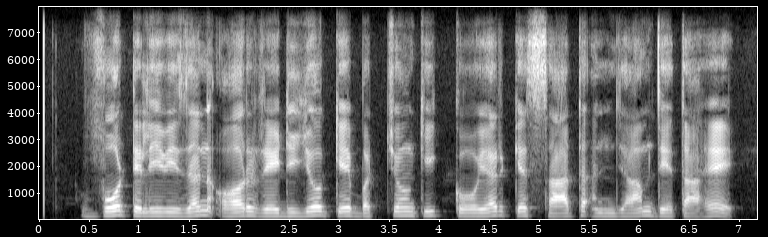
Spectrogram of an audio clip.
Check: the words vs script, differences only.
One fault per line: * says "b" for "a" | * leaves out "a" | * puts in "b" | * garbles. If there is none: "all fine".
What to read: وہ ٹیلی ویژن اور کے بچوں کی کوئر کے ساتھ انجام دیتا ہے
* puts in "ریڈیو"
